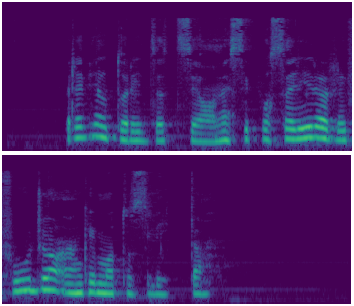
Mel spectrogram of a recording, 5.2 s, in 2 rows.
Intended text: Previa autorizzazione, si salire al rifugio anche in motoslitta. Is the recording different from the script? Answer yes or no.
yes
